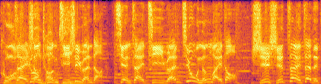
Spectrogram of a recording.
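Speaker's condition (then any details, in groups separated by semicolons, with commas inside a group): No condition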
